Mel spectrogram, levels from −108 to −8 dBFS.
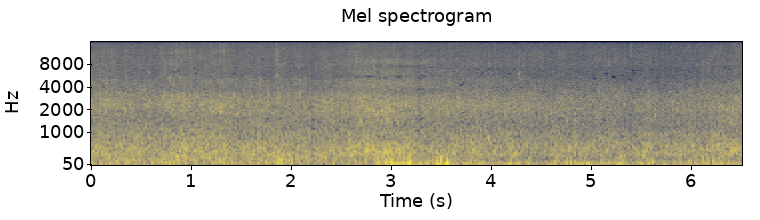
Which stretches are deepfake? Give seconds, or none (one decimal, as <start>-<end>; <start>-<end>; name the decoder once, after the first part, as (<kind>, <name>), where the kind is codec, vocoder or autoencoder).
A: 1.3-4.1 (vocoder, BigVGAN v2)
